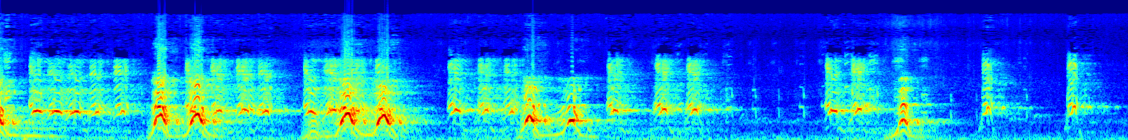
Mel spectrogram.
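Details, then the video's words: Dog barking in uneven bursts, with drawn-out, whiny tonal barks mixed with a few sharper yelps, separated by short pauses; a faint voice is also present. "dog barking sound effect"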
